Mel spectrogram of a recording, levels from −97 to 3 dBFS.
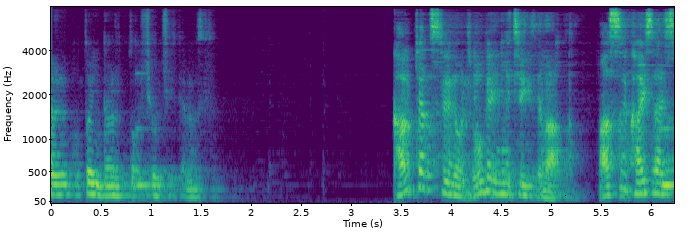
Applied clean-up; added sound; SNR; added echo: neural mask model DeepFilterNet 3.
